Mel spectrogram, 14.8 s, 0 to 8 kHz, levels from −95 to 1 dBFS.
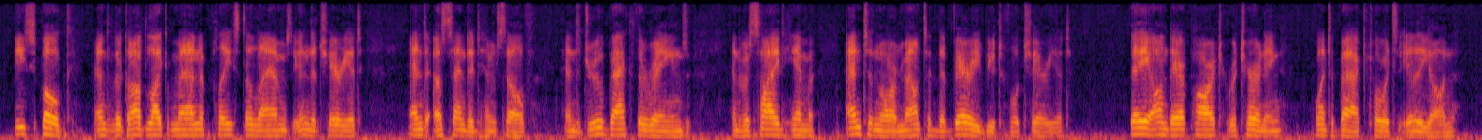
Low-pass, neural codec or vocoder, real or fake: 7.2 kHz; codec, 16 kHz, 4 kbps, FreqCodec, smaller model; fake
